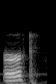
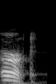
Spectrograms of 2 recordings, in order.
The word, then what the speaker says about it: IRC: internet Rel check how does that sound like irk okay uh there what client do you use do you use the URL client come on people it's irk just just like you don't pronounce you don't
